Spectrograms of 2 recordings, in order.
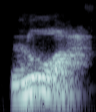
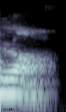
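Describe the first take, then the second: First: The word has two syllables, lu-ah. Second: The word is one short syllable, loh. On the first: The original Middle Eastern pronunciation. The speaker calls it right. "harusnya di, dipronoun luah" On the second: The shifted pronunciation used in Indonesia. The speaker calls it wrong. "bukan loh"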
